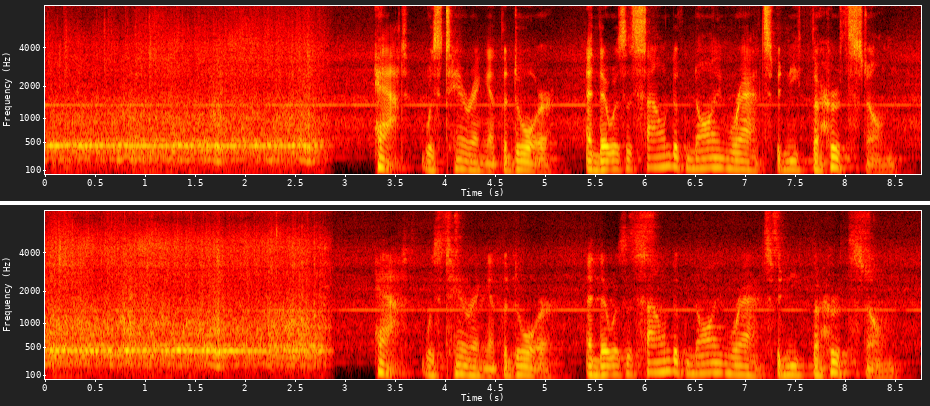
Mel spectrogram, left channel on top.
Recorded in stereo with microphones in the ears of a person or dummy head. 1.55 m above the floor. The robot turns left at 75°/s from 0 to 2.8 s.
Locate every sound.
3.3 s a man speaking: 75° left (ahead or behind), 1.0 m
